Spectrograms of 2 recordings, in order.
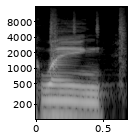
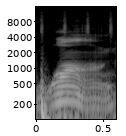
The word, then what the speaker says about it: Hwang: basically this guy's asking Mike Hwang or actually it's supposed to be pronounced Mike Wong is what we were just told but um about post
